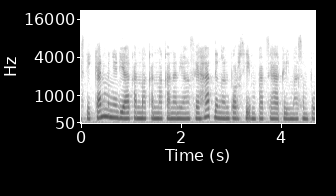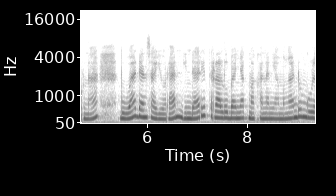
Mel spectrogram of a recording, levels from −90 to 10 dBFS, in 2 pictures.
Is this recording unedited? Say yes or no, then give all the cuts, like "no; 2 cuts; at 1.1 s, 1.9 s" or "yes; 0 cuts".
no; 2 cuts; at 5.4 s, 6.7 s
